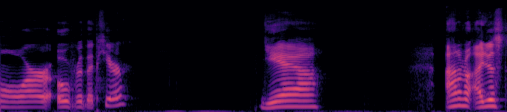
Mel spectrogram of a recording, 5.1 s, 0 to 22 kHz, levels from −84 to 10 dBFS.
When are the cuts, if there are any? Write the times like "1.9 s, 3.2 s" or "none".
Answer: 0.9 s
